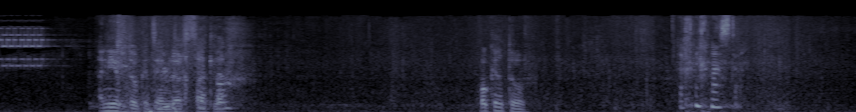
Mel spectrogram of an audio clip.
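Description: A young woman asks questions sleepily.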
